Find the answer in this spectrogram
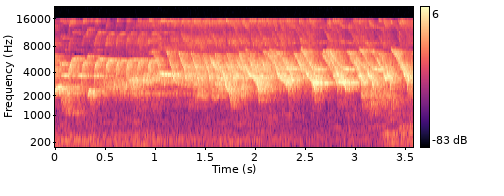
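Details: Yorkshire canary with ring 20, large and in strong song, dated 28.01.2021: an unbroken, bright, high trill of quickly repeated slurred notes, rolling on for several seconds.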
